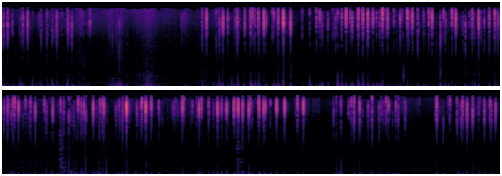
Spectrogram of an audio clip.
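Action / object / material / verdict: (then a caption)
scrape / ribbed wax pillar candle / wax / none. A grey ribbed solid wax pillar candle is held upright between hands while long nails scratch and rub along its grooves. The result is a dense run of quick, dry, bright scratching clicks over a soft low rumble, with a brief duller rubbing sweep near the start.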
